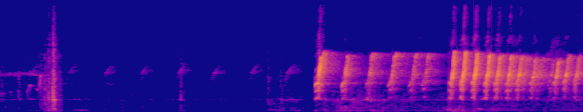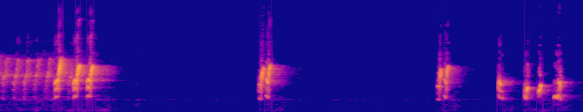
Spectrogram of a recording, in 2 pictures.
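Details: Bulbul lure for bird trapping: after a sharp click comes a long, dense, rattling run of chattering notes lasting nearly four seconds, then single high chirps and a final quick phrase.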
